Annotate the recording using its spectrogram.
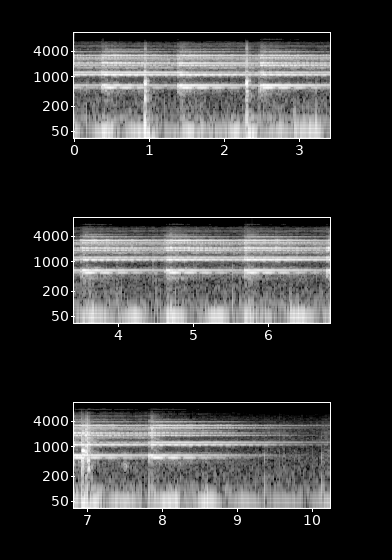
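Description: Clock striking the hour of nine: a bell-like chime struck about once a second, eight strikes here after one just before, the last one ringing away and fading near the end. A few sharp clicks sound in between.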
